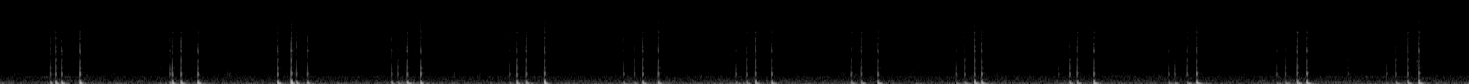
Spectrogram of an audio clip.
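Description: A hollow, translucent frosted plastic case is held in the hands and tapped with fingertips and short nails. Short, dry clicks come in quick clusters of two to four taps about once a second over a steady low hum.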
